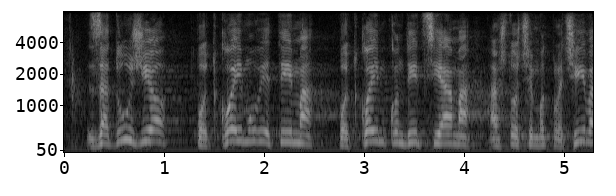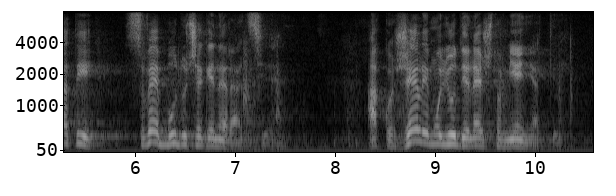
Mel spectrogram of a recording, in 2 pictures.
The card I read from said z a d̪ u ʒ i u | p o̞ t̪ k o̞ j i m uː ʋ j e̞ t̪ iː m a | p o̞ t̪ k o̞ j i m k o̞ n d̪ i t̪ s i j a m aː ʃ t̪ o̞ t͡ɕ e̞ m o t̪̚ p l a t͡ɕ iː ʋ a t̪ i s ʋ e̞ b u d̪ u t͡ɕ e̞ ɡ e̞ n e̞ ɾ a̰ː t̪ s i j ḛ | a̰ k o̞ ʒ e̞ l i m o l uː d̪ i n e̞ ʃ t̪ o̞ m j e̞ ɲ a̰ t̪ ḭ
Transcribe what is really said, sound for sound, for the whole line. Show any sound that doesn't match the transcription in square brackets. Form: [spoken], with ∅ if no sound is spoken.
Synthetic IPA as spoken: z a d̪ u ʒ i [o] | p o̞ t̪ k o̞ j i m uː ʋ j e̞ t̪ [i] m a | p o̞ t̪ k o̞ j i m k o̞ n d̪ i t̪ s i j a m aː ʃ t̪ o̞ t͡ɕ e̞ m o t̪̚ p l a t͡ɕ iː ʋ a t̪ i s ʋ e̞ b u d̪ u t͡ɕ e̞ ɡ e̞ n e̞ ɾ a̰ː t̪ s i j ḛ | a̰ k o̞ ʒ e̞ l i m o [ʎ] uː d̪ i n e̞ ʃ t̪ o̞ m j e̞ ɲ a̰ t̪ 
